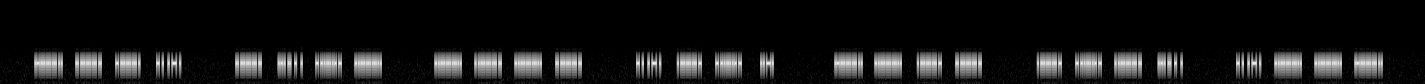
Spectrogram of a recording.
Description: Hellschreiber (Feld-Hell, 122.5 baud), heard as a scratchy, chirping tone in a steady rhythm, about 1000 Hz. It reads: 5864 8702 2328 4901 5298 9037 4225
